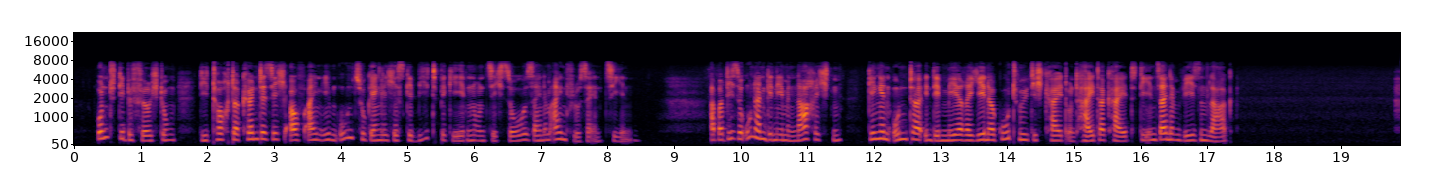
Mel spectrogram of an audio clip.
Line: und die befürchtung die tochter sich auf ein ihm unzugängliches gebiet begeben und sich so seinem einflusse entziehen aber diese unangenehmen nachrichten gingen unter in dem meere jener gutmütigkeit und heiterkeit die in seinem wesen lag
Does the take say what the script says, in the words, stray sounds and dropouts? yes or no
no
